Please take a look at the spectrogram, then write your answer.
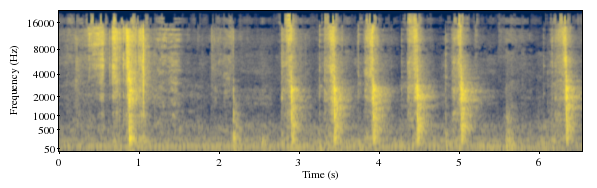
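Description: Red potatoes are chopped into small pieces, a series of about a dozen sharp knife strokes against a cutting board, close and crisp, falling into an uneven but steady rhythm.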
